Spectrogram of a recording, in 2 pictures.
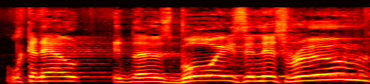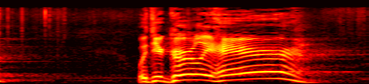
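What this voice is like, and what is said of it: Put-on southern preacher accent. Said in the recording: “they usually have a southern accent”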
